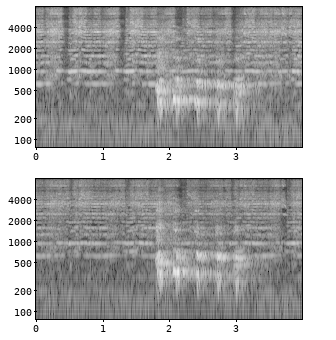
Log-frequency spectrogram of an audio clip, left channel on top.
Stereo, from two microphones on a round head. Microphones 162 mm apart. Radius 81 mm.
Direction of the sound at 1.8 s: 50° right (ahead or behind).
